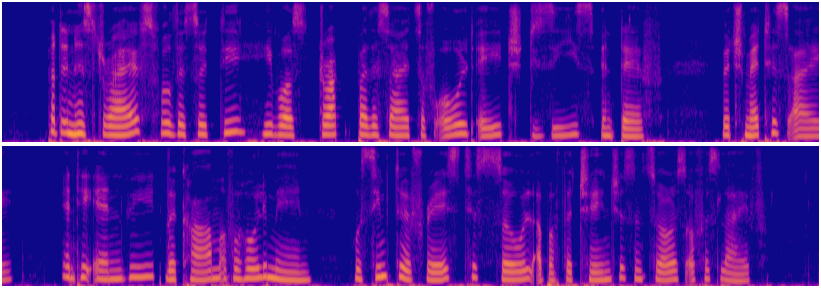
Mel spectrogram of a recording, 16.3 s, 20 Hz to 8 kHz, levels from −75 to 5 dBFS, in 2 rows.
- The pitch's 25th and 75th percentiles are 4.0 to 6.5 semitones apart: No, average, 3.2 semitones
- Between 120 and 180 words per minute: Yes, average, 170 wpm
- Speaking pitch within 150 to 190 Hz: Yes, medium, 185 Hz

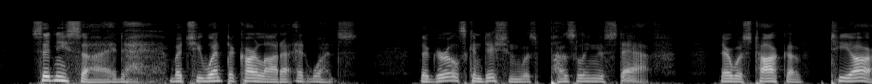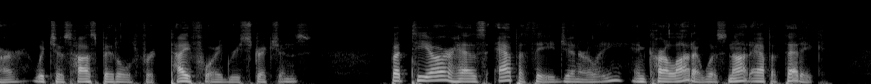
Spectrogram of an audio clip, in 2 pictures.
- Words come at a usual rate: No, slow, 125 wpm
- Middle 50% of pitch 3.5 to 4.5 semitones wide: Yes, average, 4.0 semitones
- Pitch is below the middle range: Yes, low, 130 Hz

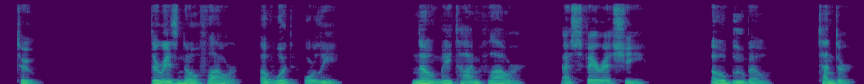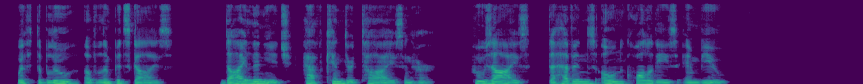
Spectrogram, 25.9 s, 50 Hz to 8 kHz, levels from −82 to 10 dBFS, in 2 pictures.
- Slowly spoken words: Yes, slow, 90 wpm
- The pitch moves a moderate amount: Yes, average, 4.7 semitones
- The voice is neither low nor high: No, low, 125 Hz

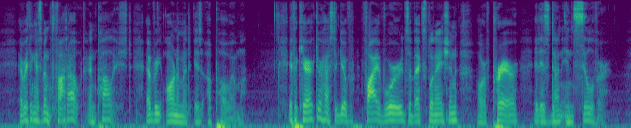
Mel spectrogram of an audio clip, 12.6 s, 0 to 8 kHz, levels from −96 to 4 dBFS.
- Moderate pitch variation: Yes, average, 3.4 semitones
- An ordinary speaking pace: Yes, average, 145 wpm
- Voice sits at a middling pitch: No, low, 110 Hz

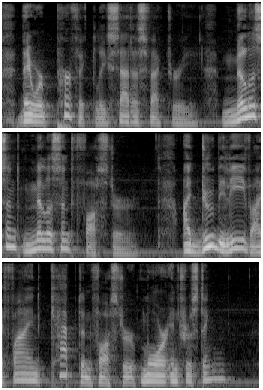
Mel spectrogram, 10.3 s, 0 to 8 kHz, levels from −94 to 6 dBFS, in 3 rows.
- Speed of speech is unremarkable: No, slow, 95 wpm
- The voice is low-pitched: Yes, low, 105 Hz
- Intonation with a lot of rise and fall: Yes, wide, 7.9 semitones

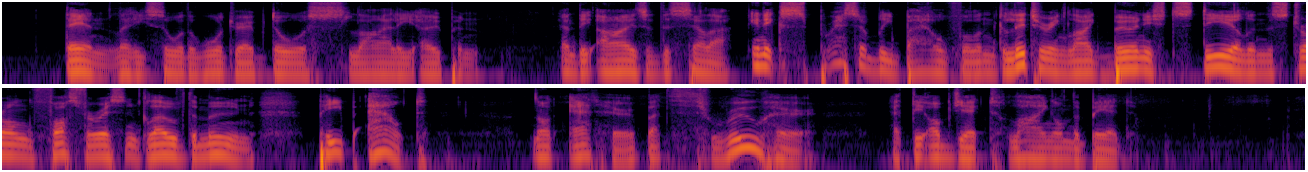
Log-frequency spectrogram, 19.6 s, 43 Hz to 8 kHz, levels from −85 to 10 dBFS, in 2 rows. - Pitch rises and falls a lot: No, average, 4.2 semitones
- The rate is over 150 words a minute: No, slow, 135 wpm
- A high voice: No, very low, 95 Hz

